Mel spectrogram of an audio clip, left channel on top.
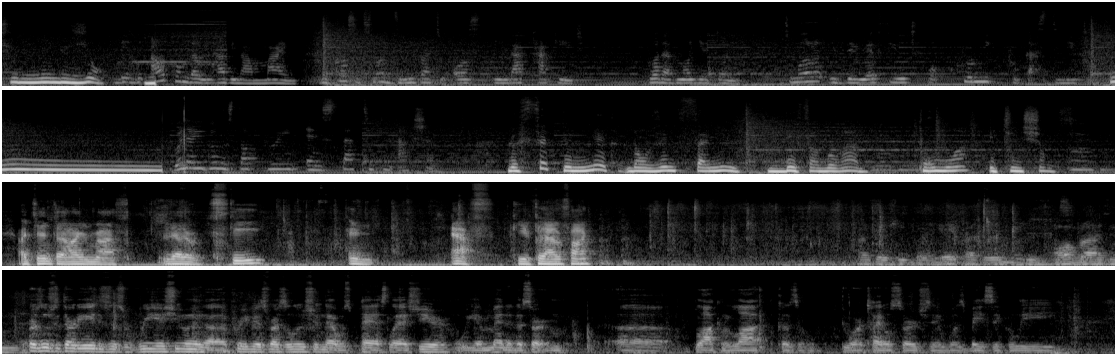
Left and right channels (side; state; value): both; different; correlation 0.00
